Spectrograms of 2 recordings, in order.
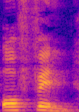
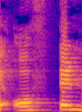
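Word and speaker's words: often: और ये शब्द है ऑफन। क्या शब्द है? ऑफन। टी का उच्चारण नहीं करेंगे, ऑफ्टन नहीं पढ़ेंगे। कृपया करके इसको ऑफ्टन ना पढ़ें, that will be absolutely wrong.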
